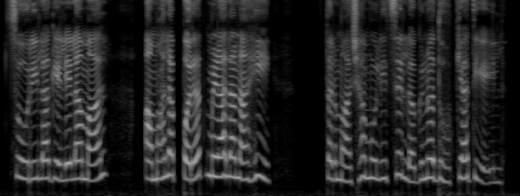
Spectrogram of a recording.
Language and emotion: Marathi, fearful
